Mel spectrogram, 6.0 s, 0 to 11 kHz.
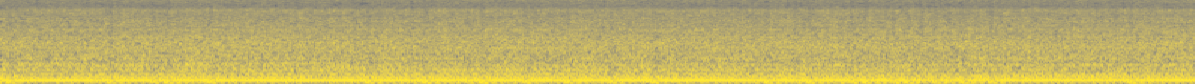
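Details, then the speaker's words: Rebuilt 230 six-cylinder at about 2000 rpm during cam break-in, timing about 10° advance, 40 psi oil, 180° temp, not smoking; smooth even low hum, no ticking; normal fast idle. "we're at about two thousand no it's not even smoking all right we we're breaking in the cam right now it's running really good sounds good no ticking"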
